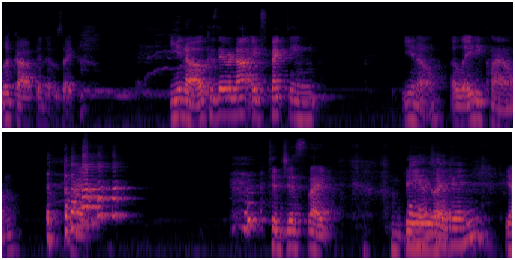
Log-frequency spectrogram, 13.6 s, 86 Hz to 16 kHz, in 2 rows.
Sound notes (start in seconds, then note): 1.0 gasps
